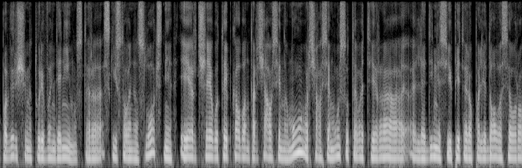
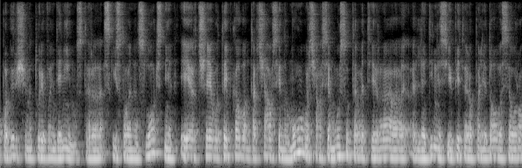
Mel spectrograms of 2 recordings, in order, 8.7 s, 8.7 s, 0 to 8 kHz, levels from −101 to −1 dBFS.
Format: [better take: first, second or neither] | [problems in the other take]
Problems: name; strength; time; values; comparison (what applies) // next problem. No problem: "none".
first | room echo; dies away in 0.3 s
